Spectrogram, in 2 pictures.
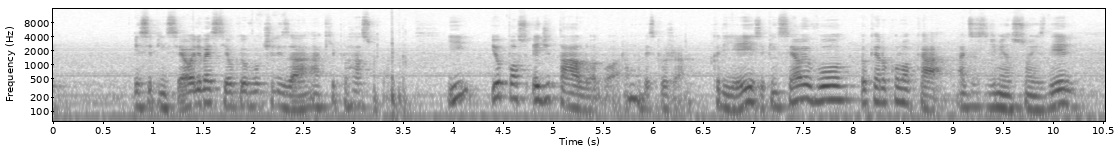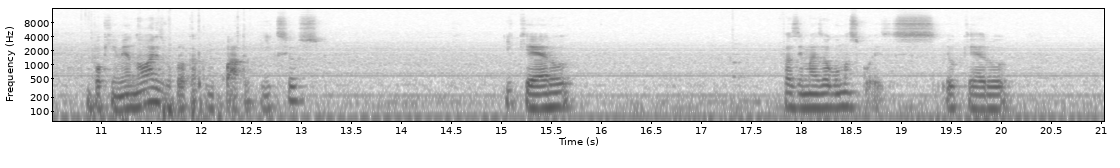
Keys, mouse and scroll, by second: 0.8 click, 1.1 middle click, 2.0 click, 3.3 ctrl+z, 4.7 click, 8.3 click, 10.2 right click, 11.6 4, 11.9 Return, 20.6-21.0 drag.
